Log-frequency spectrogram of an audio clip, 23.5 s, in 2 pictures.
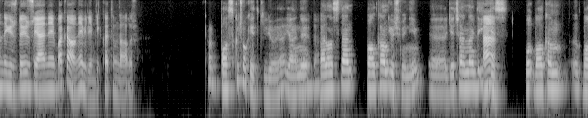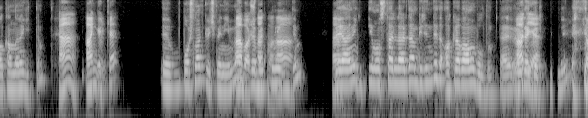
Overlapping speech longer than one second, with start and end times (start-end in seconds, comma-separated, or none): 16.5-17.7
